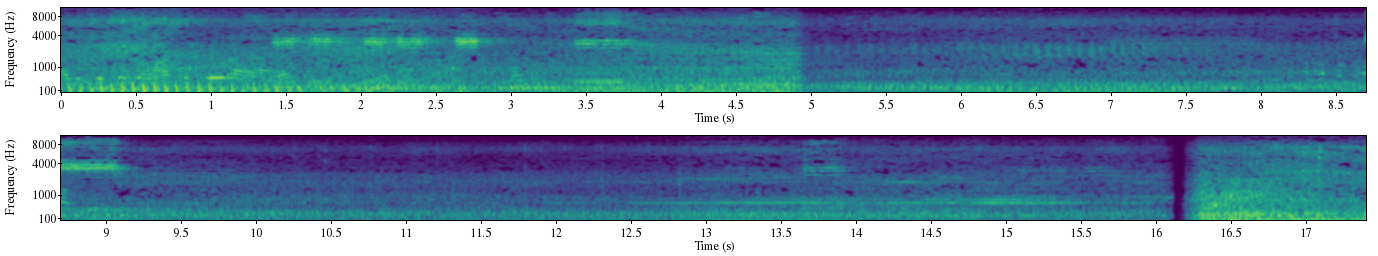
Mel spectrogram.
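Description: Roadside traffic noise, louder for the first few seconds and then dropping suddenly. Short high-pitched beeps, like vehicle horns, sound several times, the loudest about halfway through.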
